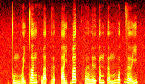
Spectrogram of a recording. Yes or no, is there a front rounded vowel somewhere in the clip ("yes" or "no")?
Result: no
